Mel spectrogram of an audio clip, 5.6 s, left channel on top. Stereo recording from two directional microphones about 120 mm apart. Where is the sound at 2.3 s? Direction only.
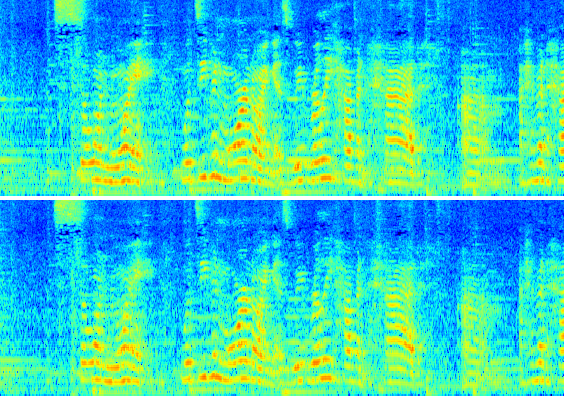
Centre (ahead or behind).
